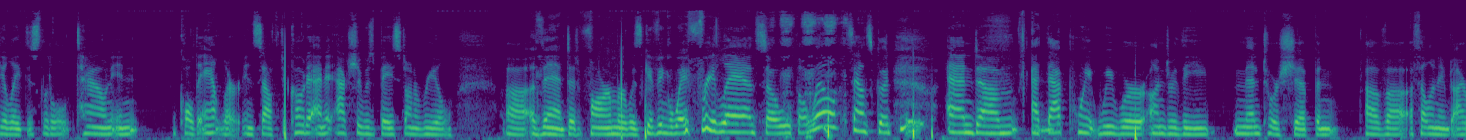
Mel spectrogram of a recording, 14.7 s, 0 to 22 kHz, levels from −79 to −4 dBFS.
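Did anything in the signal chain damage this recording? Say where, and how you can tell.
Yes: loud pops roughly 20 dB above the sound at 2.85–2.87, 8.28–8.31 and 11.35–11.38 s, doubled at 6.21–6.48 and 9.13–9.34 s, likely from voltage spikes in the analogue wiring.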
